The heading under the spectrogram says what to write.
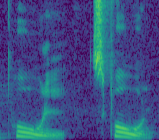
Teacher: per changes peel speed and so on whereas the purp becomes a lip rounded sound in pool spoon again under the influence of the sound that comes after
